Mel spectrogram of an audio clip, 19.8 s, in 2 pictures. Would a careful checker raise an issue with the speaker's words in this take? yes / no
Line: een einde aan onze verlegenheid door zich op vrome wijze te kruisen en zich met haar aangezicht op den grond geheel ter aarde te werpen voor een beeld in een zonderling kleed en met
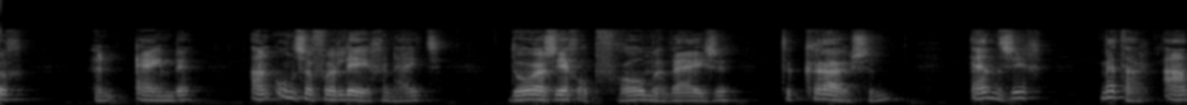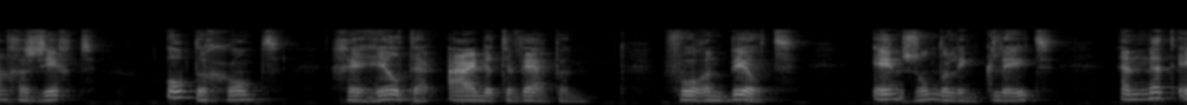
yes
